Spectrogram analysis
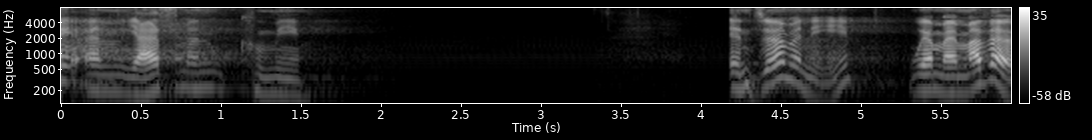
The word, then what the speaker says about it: Kumi: am YASMIN KUMI. In Germany, where my mother is from, my surname is pronounced KUMI.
